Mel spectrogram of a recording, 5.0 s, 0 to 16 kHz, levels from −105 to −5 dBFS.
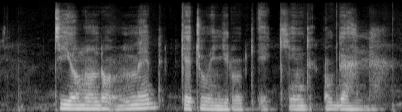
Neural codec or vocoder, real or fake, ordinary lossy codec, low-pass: codec, 44.1 kHz, 3.4 kbps, Pupu-Codec; fake; AAC, 96 kbps; 14.4 kHz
